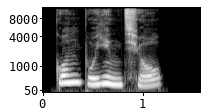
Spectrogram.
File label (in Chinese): "供不应求", Chinese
